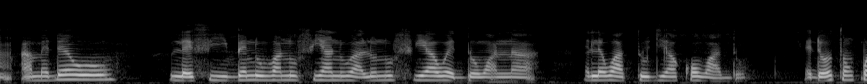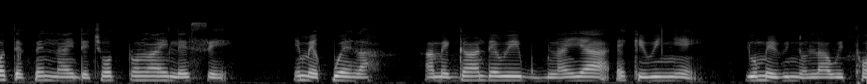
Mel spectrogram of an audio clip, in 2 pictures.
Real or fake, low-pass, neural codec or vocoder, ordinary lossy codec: real; 7.2 kHz; none; Opus, 64 kbps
